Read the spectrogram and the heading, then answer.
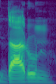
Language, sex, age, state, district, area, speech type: Bengali, male, 45-60, West Bengal, Hooghly, urban, read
